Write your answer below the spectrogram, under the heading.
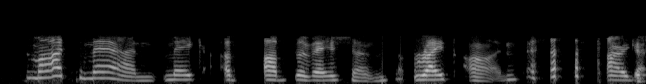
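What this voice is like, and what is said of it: Unplaceable put-on accent, Indonesian-Australian-New England. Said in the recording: “I'm trying one of my accents. Don't ask me what it is. ... I have no clue what accent that is. ... That's some kind of stoned Indonesian, Australian dude. ... It sounds like a gay New Englander, like a gay New England guy.”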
